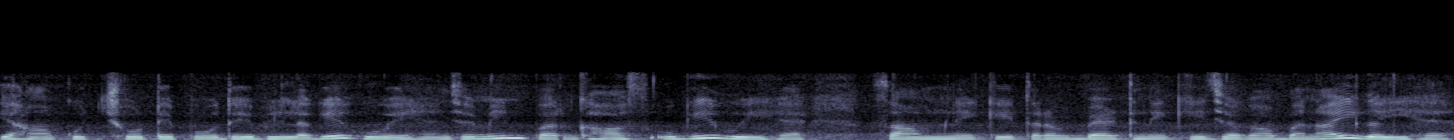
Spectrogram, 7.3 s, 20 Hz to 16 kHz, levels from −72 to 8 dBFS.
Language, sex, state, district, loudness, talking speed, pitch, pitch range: Hindi, female, Bihar, Madhepura, -17 LUFS, 200 wpm, 200 Hz, 195-210 Hz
